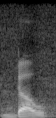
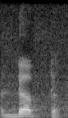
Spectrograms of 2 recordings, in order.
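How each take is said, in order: First: The b is silent; it sounds like dout. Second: A b-like consonant is sounded before the t. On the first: The speaker calls it right. "ये होता है डाउट।" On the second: The speaker calls it wrong. "मैं इसे क्या पढ़ता था? डप्ट। लेकिन ये एक्चुअल में डप्ट नहीं होता है"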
